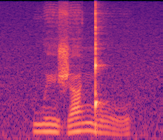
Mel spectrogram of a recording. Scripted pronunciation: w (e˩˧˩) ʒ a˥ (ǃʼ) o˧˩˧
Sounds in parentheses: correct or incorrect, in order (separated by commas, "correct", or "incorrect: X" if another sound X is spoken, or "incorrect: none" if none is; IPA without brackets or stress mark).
incorrect: e˧˩, incorrect: ŋ͡ǃ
